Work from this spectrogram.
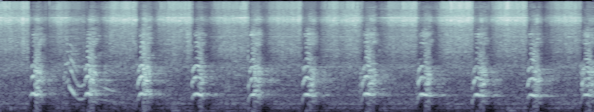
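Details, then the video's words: Pet dog barking at a vacuum cleaner: sharp, evenly spaced barks roughly every half second, eleven in all, over a constant high-pitched motor hum. "Barking at vacuum cleaner"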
